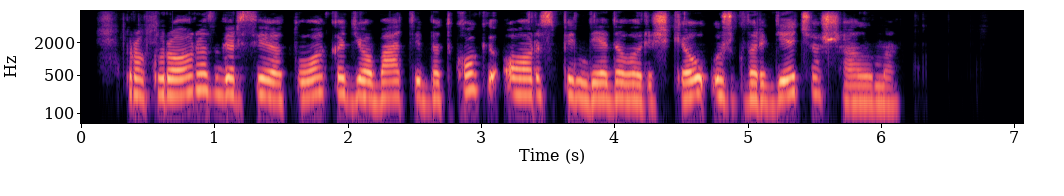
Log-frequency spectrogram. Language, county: Lithuanian, Klaipėda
